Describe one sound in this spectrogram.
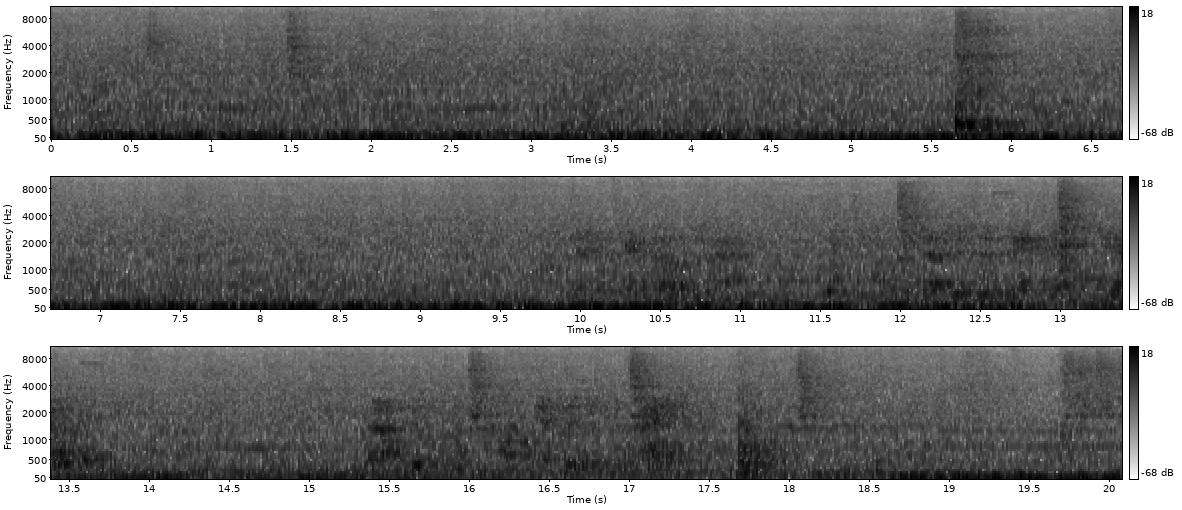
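Sneakers step on a hard floor.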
